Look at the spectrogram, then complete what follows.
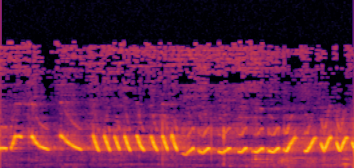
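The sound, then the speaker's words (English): A recording of songbirds from Indiana sings clearly and continuously: quick, high whistled notes repeated in rapid trilled phrases, one series sliding down before another rises, with faint background hiss and no talking. “Those were authentic Indiana birds.”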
